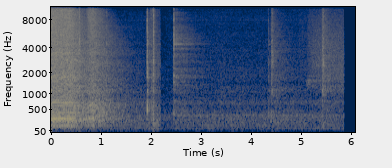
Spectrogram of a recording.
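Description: Punch-down tool (pigeur) forced down into the thick cap of fermenting grape skins and seeds in a wine vat: a loud noisy push that fades over about two seconds, then a few faint knocks.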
